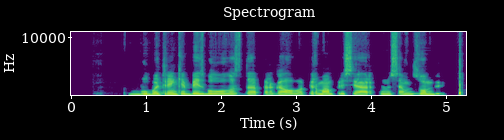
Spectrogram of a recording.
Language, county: Lithuanian, Vilnius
